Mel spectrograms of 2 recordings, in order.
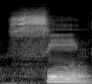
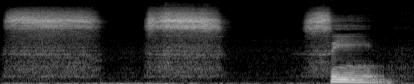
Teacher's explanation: But in seen, you say, you keep your teeth together, clenched together, seen, and a whistling sound will come out. So in this diagram, these front teeth will join, and you just say s, seen.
